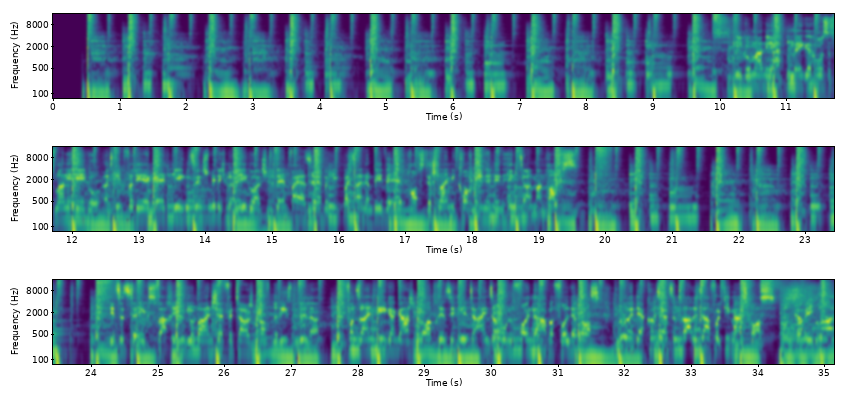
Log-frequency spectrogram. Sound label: JazzRap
